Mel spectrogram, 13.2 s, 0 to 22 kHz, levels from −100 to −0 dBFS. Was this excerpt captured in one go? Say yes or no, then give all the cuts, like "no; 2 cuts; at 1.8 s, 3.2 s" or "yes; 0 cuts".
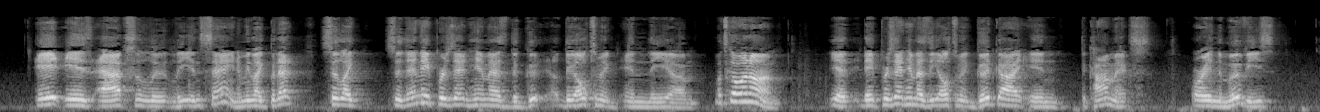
no; 3 cuts; at 3.1 s, 6.2 s, 7.1 s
